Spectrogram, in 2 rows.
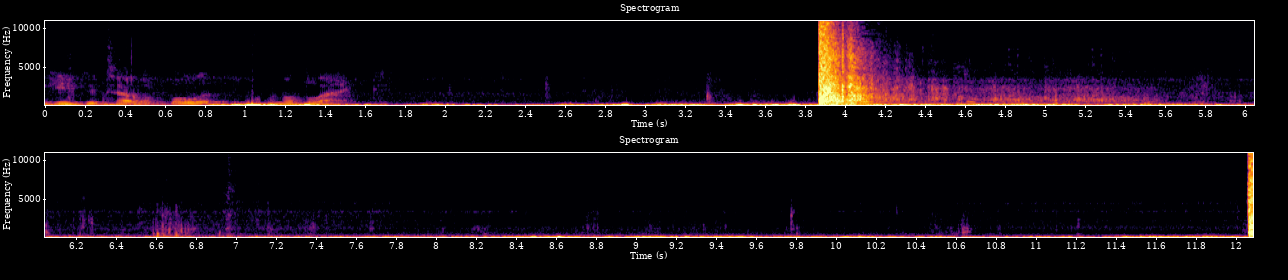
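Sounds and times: low rumble: 2.0 - 6.1
gunshot: 3.9 - 5.6.

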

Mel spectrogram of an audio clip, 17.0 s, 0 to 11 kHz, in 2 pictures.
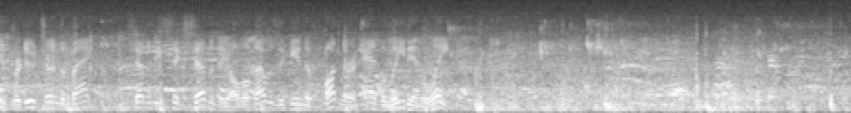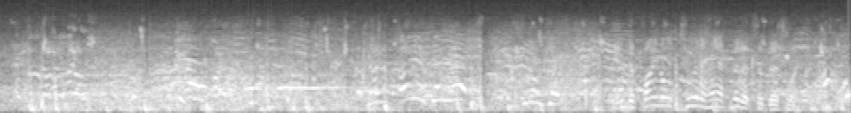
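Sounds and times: voices in arena: 0.0 - 17.0
sneakers squeaking: 3.9 - 17.0.

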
